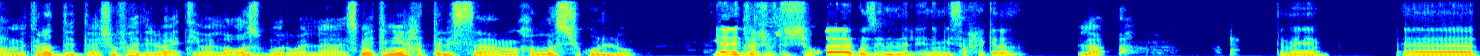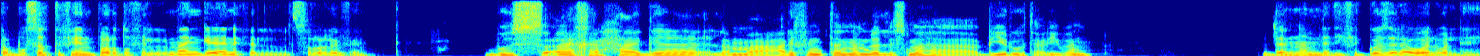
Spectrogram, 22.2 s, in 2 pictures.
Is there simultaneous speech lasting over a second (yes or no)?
no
